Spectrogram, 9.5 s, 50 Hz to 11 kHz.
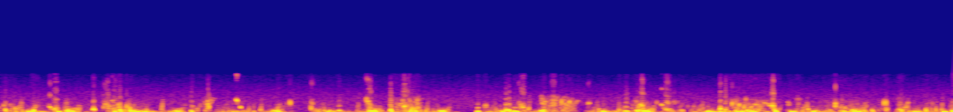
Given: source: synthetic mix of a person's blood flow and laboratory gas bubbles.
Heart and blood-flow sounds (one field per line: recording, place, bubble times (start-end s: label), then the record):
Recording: Doppler ultrasound of blood flow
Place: precordium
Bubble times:
0.00-0.22 s: bubbles
0.30-0.41 s: bubbles
0.47-0.62 s: bubbles
0.89-1.49 s: bubbles
1.89-2.16 s: bubbles
2.34-2.45 s: bubbles
2.75-2.83 s: bubbles
2.87-2.94 s: bubbles
3.08-3.22 s: bubbles
3.35-3.43 s: bubbles
3.64-3.85 s: bubbles
3.88-4.36 s: bubbles
4.74-4.92 s: bubbles
4.96-5.33 s: bubbles
5.39-5.81 s: bubbles
5.86-5.91 s: bubbles
6.17-6.90 s: bubbles
7.17-7.83 s: bubbles
7.87-8.01 s: bubbles
8.23-8.91 s: bubbles
8.96-9.07 s: bubbles
9.22-9.40 s: bubbles
From the record:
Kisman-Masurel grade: 333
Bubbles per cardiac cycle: rolling drumbeat, 9 or more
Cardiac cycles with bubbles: 50 to 99%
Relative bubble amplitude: loud (0.450 to 0.775)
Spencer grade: 3 (all of the cardiac periods contain showers or single bubble signals, but not dominating or overriding the cardiac motion signals)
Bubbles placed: only in the low amplitude regions of the cardiac cycle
